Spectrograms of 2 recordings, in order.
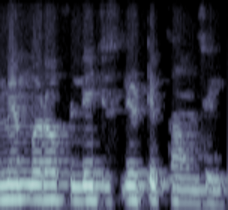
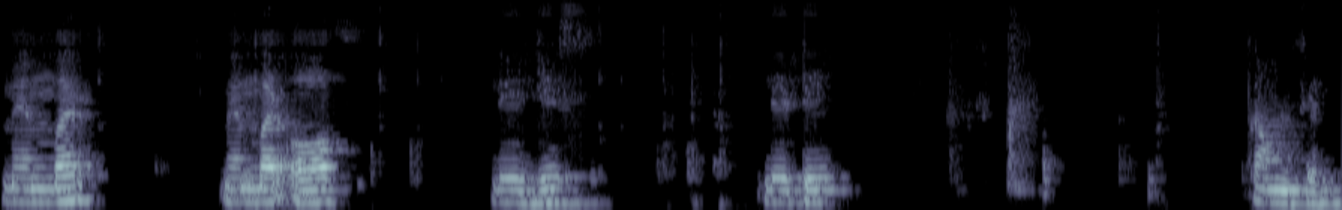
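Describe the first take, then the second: First: Said in the usual way. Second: Very slow, softer, broken by long pauses; dictating while writing. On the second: Shown as a demonstration. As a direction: murmur it piece by piece while writing. Writing the term out while saying it. (लिखते हुए धीमे, टुकड़ों में)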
